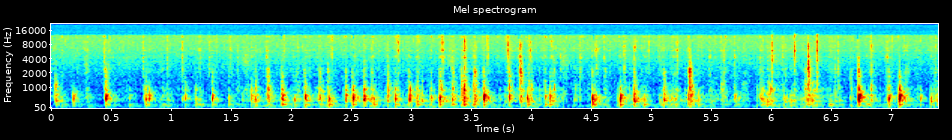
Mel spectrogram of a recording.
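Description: A hand rapidly jiggles a loose, round brass-finish door knob on a white panel door, keeping hold of it with the fingers throughout. The result is a quiet, continuous stream of rapid, dull rattling clicks with short, dry taps centered in the low-mids and little high-end.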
